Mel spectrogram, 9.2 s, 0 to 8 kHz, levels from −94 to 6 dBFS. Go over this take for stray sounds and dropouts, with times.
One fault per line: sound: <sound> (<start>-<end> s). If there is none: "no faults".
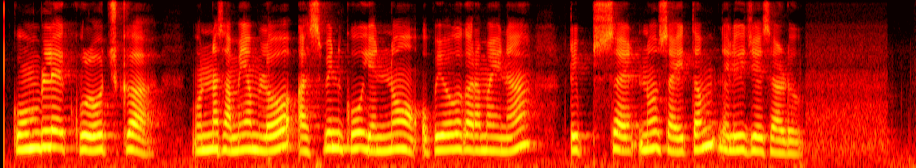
no faults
